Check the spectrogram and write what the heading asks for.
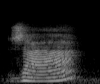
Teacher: eu dou mais enfoque, eu falo com mais força a sílaba ré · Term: sílaba tônica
